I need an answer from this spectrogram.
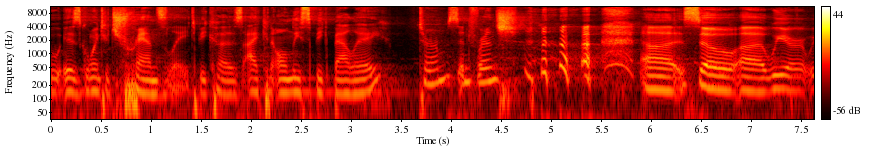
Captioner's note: laughs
